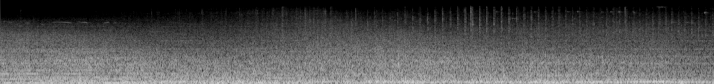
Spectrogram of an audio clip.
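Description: A truck engine rumbles as it drives past.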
